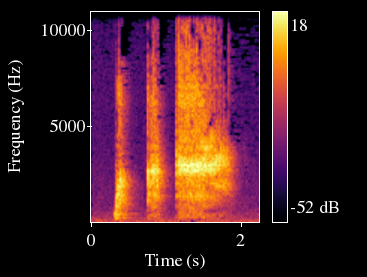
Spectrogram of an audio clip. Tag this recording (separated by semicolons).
aliens; beat; car; computer; explosion; fart; flatulation; flatulence; frog; frogs; gas; laser; nascar; noise; poot; race; ship; snore; space; weird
